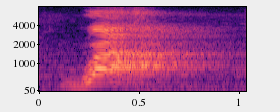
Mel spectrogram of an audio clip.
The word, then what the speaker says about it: água: Quando eu pronuncio a sílaba guá, a letrinha A eu pronunciei com maior intensidade, eu boto o sinal de mais. Logo o U com menos intensidade, boto um sinal de menos.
